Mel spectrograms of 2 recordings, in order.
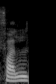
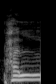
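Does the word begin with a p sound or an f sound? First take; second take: f sound; p sound. First: The word begins with an f sound. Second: The word begins with a p sound. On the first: The speaker calls it wrong. "ஃபல் சொல்லக்கூடாது" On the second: The speaker calls it right. "பல் தான் சொல்லணும்"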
